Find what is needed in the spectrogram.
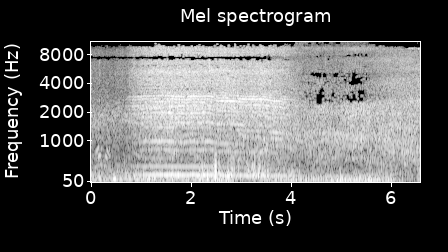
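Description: A vehicle engine running with a steady hum for a few seconds over outdoor street noise, with indistinct voices.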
